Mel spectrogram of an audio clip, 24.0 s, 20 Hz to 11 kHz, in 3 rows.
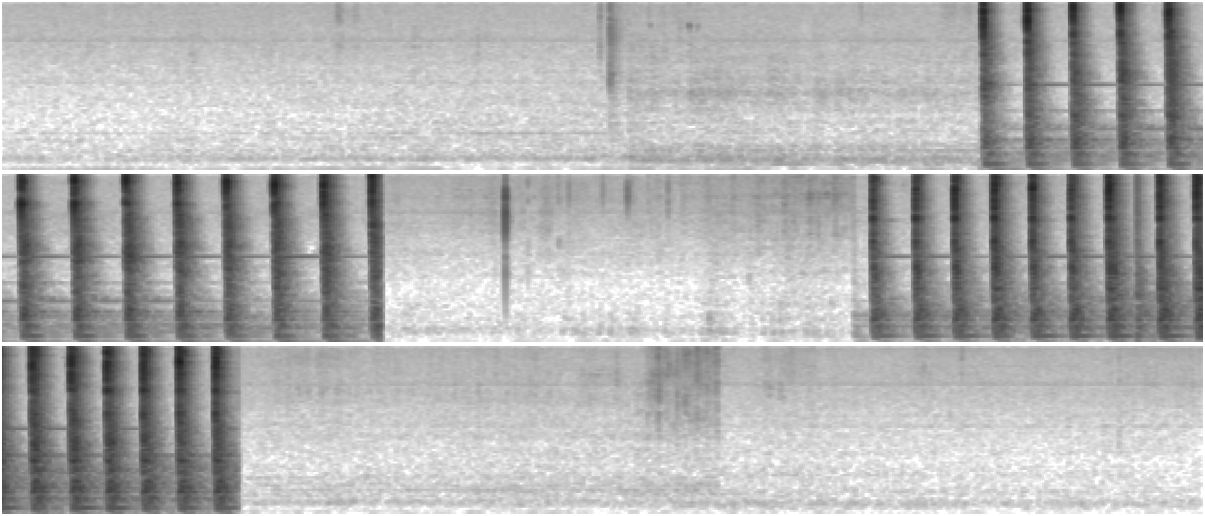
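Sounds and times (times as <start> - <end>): hammer clinking on metal: 6.6 - 10.6, 13.7 - 17.6.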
